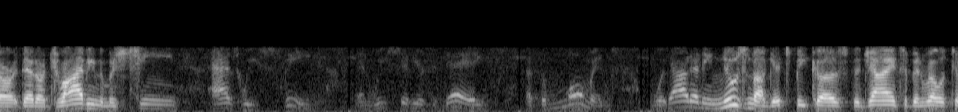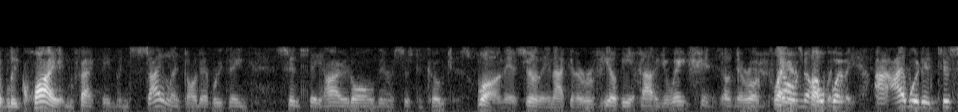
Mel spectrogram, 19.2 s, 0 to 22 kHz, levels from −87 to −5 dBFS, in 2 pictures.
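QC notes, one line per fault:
Throughout, GSM full-rate codec: the band runs only from about 300 Hz to 3.7 kHz, and a plainly audible buzzy, gravelly roughness comes from a vocal-tract model driven by regular pulses that keep just every third excitation sample, consistent with 13 kbps full-rate GSM.
1.22–1.31, 4.70–4.75, 7.60–7.65, 9.50–9.54, 12.60–12.66 and 17.98–18.05 s, lost GSM frames: gaps of 80, 40, 20, 20, 60 and 60 ms are filled by repeating the last good frame's settings, which gives a brief rough, metallic ring. None reaches a third of a second, so none is cut to silence.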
